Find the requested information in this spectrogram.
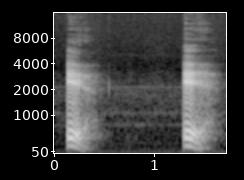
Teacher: Take a look at my face and how relaxed it is and how low pitched that sound is.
